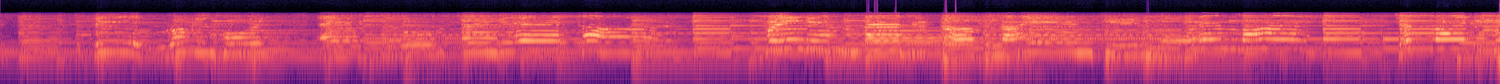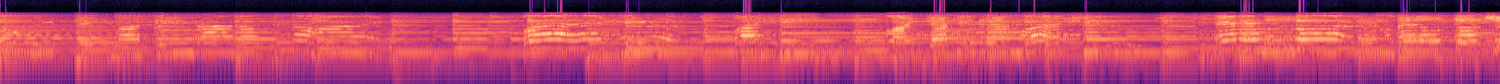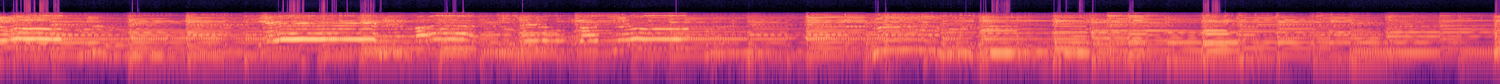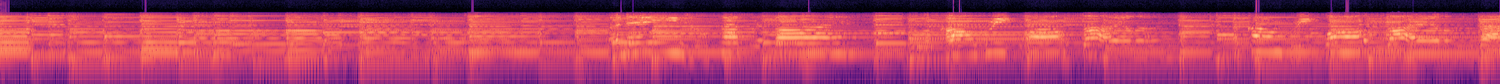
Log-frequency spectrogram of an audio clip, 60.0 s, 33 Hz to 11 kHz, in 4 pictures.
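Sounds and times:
woman singing: 0:00.0 - 0:42.8, 0:50.8 - 1:00.0
acoustic guitar strumming: 0:00.0 - 1:00.0.

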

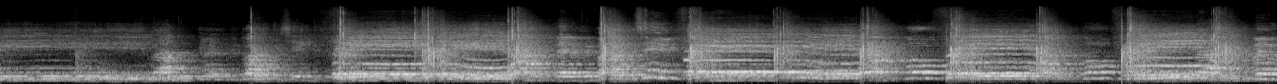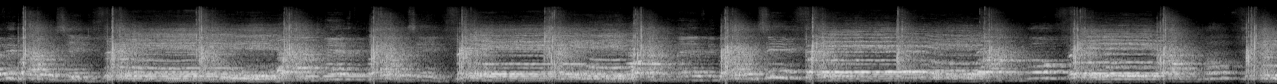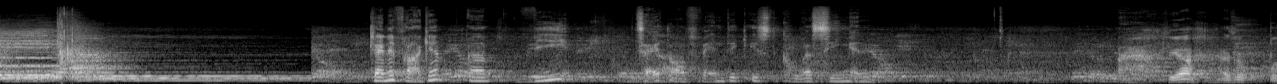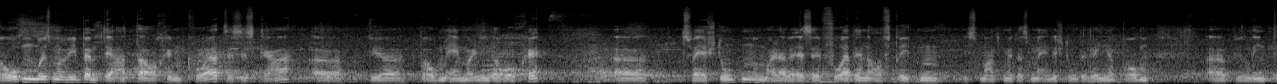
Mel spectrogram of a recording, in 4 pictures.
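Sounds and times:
mixed choir singing: 0:00.0 - 0:29.2.

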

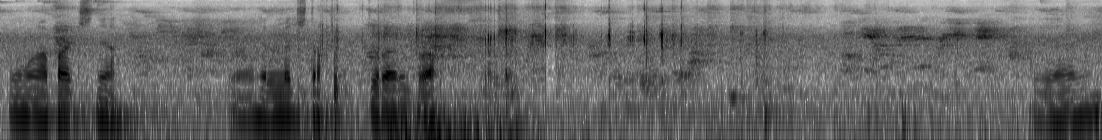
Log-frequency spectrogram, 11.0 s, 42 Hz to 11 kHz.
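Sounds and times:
sharp paper ticks: 0:03.1 - 0:07.8
paper pages bent and flipped: 0:03.2 - 0:07.8.

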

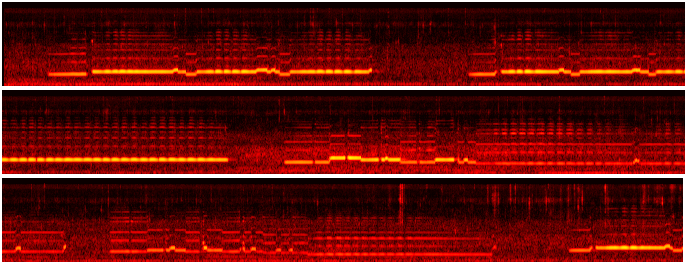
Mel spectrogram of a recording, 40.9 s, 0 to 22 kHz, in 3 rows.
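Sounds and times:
flute slow melody with vibrato: 0:00.8 - 0:07.7, 0:09.2 - 0:18.4, 0:19.1 - 0:37.6, 0:38.4 - 0:40.9.

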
